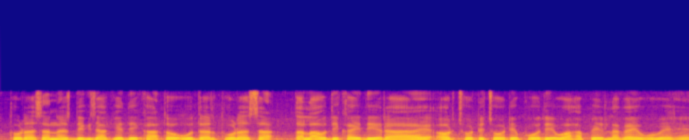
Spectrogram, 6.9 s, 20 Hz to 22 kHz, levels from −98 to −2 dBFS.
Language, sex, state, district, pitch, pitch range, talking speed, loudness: Hindi, male, Bihar, Gaya, 135 Hz, 135-140 Hz, 210 wpm, -13 LUFS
